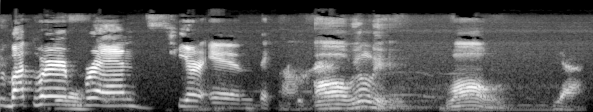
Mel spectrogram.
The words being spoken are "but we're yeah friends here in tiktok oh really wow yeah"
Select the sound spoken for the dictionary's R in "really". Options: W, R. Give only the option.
W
